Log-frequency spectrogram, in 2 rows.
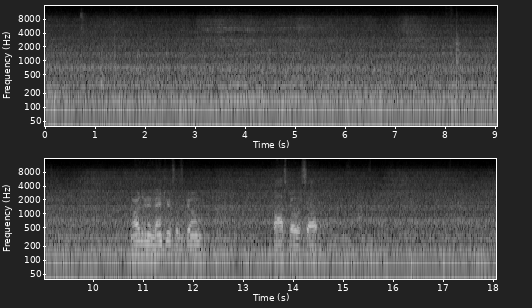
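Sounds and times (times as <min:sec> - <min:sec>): vehicle engines humming: 0:00.0 - 0:18.0.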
